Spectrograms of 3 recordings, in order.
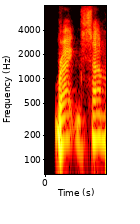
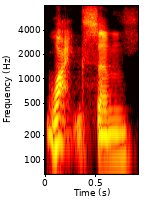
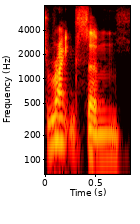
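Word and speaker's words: Wrexham: Rexom. I thought it's pronounced Waxom. Yes, Rexom.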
